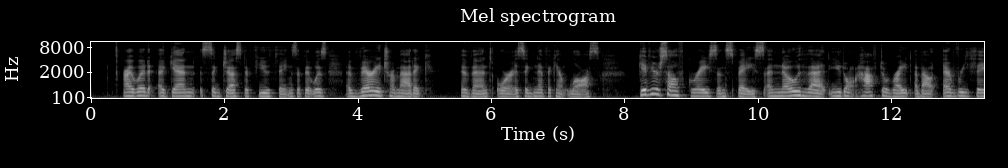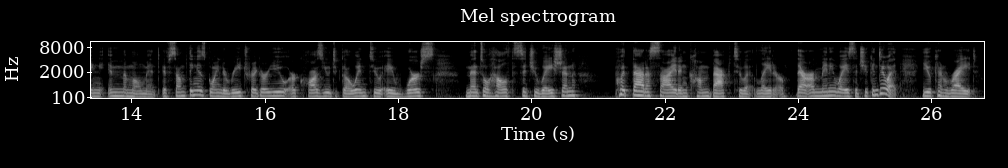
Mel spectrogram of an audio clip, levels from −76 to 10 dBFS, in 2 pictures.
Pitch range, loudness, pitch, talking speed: 145-170 Hz, -28 LUFS, 160 Hz, 170 wpm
